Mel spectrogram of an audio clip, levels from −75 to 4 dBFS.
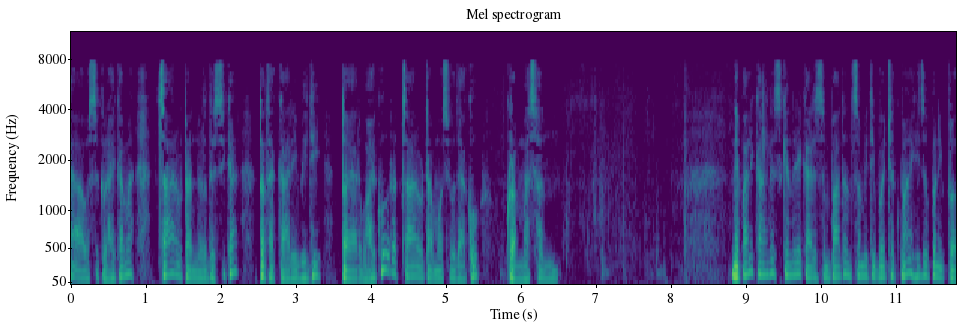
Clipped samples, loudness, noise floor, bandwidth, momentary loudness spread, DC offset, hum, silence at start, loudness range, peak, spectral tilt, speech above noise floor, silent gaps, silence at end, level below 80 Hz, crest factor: under 0.1%; -28 LUFS; -54 dBFS; 8 kHz; 18 LU; under 0.1%; none; 0 s; 4 LU; -2 dBFS; -5.5 dB/octave; 26 dB; none; 0 s; -58 dBFS; 26 dB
